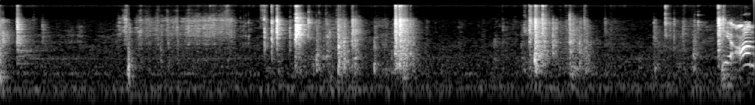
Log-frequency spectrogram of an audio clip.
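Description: Handling noise: irregular knocks, bumps and rustles as the camera is moved about and things are shifted around, with a voice starting near the end.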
